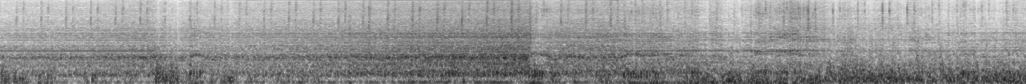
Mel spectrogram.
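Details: Diesel heater after oven-cleaner cleaning, run outdoors on a windy day: loud uneven roar with a rough pulsing flutter, never settling, running no better than before and burning mostly outside; cause unclear. Rough roaring combustion.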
